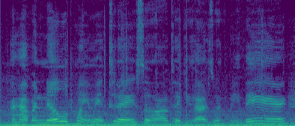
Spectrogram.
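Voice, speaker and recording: Loud background noise under a woman's dry voice with no echo. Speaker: vlogger. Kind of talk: casual vlog chat. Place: car. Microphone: phone near.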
